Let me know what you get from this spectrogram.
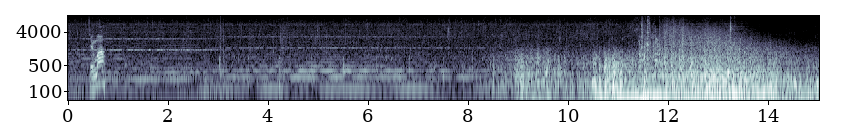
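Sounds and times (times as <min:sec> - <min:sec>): rain: 0:00.0 - 0:15.0
thunder rumbling: 0:08.4 - 0:15.0
sharp thunder cracks: 0:08.9 - 0:15.0.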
